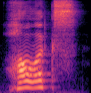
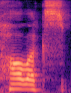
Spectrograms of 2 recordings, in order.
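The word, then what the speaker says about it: holoX: of music the most recent JP generation was holux which is spelled Hollow X but it's pronounced holux because Yago doesn't know how English Works uh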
